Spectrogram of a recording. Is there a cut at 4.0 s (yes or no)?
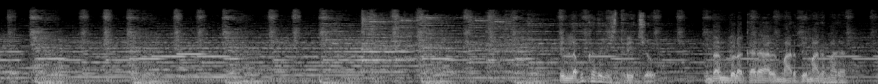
no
